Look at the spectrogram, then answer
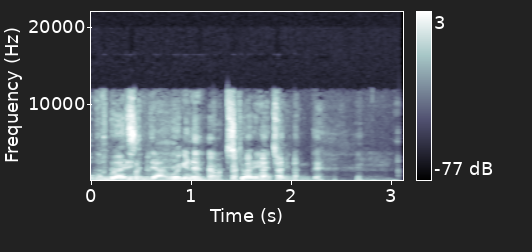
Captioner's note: laughter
